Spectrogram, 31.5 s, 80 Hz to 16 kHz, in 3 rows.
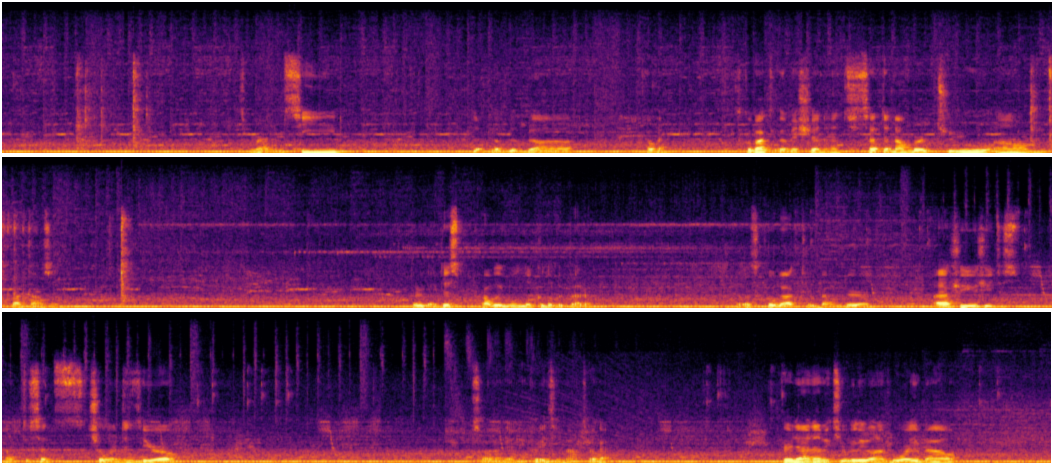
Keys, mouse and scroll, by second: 1.5 click, 14.1 middle click, 21.5 click, 24.8 middle click, 26.2 scroll down 1, 30.9 click.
